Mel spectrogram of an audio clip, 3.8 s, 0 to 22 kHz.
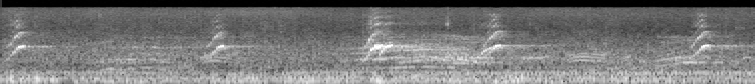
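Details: Suburban Sunshine Coast, Queensland, March 2018: a blue-faced honeyeater (Entomyzon cyanotis) gives piercing clipped upward notes, about five in under four seconds, roughly evenly spaced, above a low background hum.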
